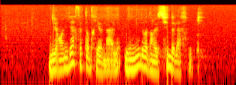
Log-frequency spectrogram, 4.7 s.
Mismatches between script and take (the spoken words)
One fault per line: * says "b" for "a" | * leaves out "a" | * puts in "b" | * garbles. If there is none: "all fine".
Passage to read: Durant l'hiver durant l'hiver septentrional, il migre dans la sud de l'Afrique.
* leaves out "durant l'hiver"
* says "le" for "la"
